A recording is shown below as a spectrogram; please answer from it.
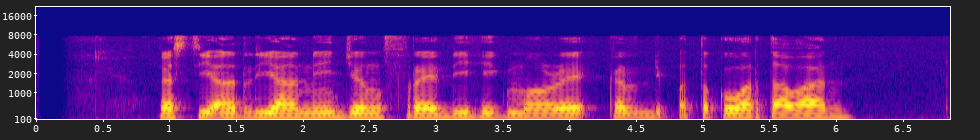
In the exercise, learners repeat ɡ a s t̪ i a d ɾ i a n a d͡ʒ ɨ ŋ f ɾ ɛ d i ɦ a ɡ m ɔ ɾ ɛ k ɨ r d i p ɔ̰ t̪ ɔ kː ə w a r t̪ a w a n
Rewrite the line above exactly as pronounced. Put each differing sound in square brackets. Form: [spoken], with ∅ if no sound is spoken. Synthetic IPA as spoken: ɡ a s t̪ i a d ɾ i a n [i] d͡ʒ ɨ ŋ f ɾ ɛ d i ɦ [i] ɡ m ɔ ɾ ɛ k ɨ r d i p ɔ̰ t̪ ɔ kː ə w a r t̪ a w a n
